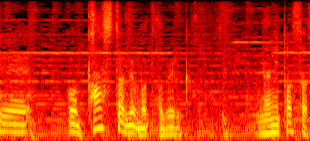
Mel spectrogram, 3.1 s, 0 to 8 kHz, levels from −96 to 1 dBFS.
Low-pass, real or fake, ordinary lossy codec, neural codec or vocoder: none; real; none; none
